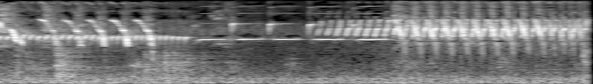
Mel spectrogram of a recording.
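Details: Canary song meant for training: quick down-slurred notes over a steady whistle, a short pause with soft tones, then a bright rapid high trill; fairly quiet.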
